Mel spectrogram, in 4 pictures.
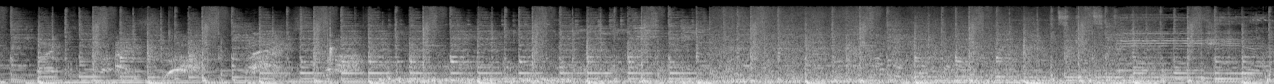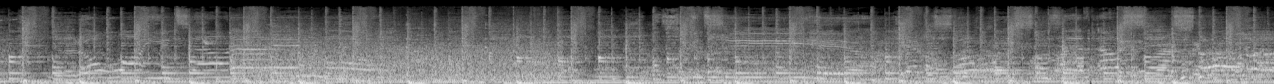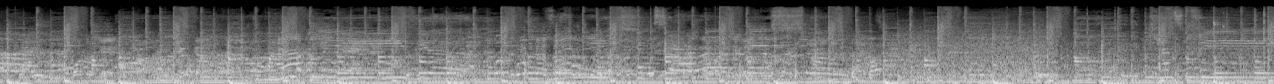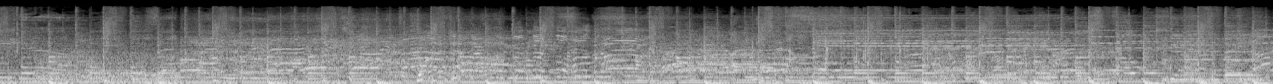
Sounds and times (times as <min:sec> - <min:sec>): Music: 0:00.0 - 0:50.9.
